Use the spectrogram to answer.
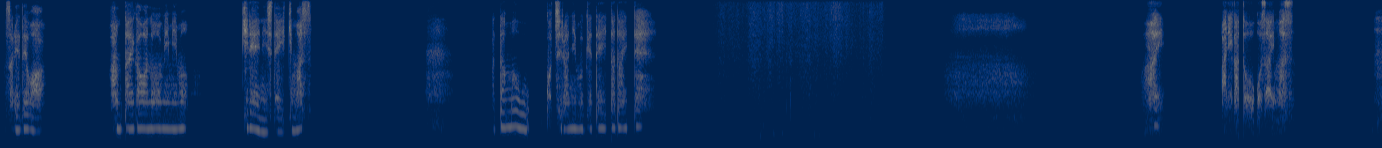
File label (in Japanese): からかい耳かき 左耳 無声音囁き 反転, ASMR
